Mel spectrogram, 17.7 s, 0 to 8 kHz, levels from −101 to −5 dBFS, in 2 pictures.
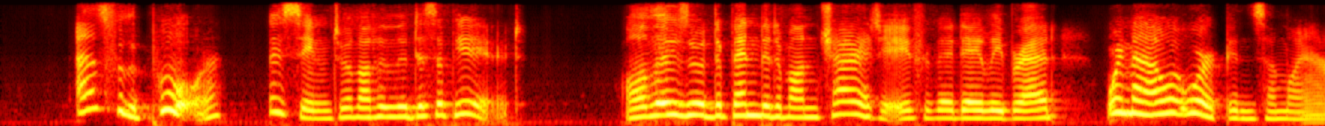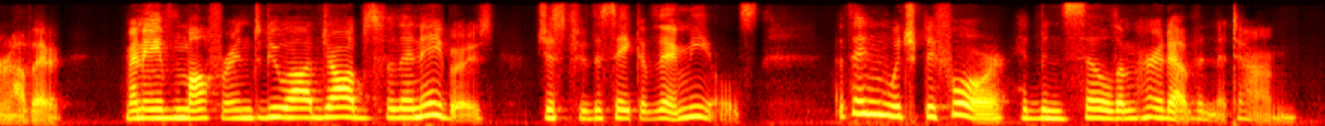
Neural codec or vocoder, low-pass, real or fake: codec, 16 kHz, 1 kbps, X-Codec, HuBERT features, trained on balanced general audio; 7.2 kHz; fake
